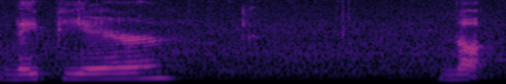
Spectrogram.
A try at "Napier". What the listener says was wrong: They wouldn't pronounce the R. So it would be like Napier.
